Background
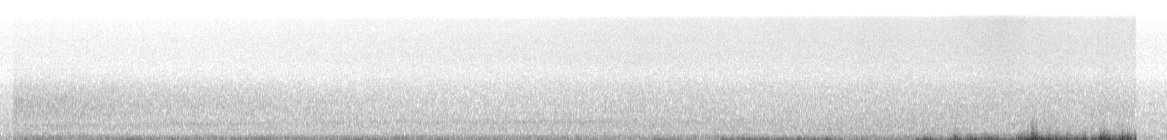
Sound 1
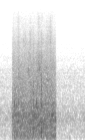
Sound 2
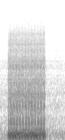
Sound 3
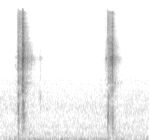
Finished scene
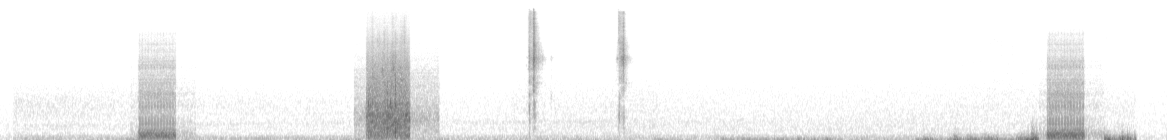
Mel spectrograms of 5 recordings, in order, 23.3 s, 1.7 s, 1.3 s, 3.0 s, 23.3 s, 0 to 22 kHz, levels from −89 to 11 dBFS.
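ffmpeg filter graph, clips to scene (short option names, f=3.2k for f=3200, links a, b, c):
-filter_complex "[2:a]asplit=2[a][b];[0:a]volume=-19.5dB[c];[a]aresample=32000,aresample=44100[d];[c]asplit=2[e][f];[e]atrim=end=20.784[g];[b]atrim=end=1.31,asetpts=PTS-STARTPTS,volume=-7.5dB[h];[f]atrim=start=22.086[i];[d]atrim=end=1.31,asetpts=PTS-STARTPTS,volume=-10.5dB,afade=t=in:d=0.004:c=hsin,afade=t=out:st=1.306:d=0.004:c=hsin,adelay=2610[j];[1:a]atrim=end=1.71,asetpts=PTS-STARTPTS,volume=-1dB,afade=t=in:d=0.004:c=hsin,afade=t=out:st=1.706:d=0.004:c=hsin,adelay=7080[k];[3:a]atrim=end=2.99,asetpts=PTS-STARTPTS,volume=-7.5dB,afade=t=in:d=0.004:c=hsin,afade=t=out:st=2.986:d=0.004:c=hsin,adelay=10220[l];[g][h]acrossfade=d=0.004:c1=hsin:c2=hsin[m];[m][i]acrossfade=d=0.004:c1=hsin:c2=hsin[n];[n][j][k][l]amix=inputs=4:normalize=0"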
